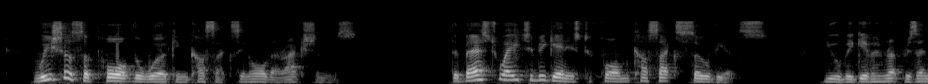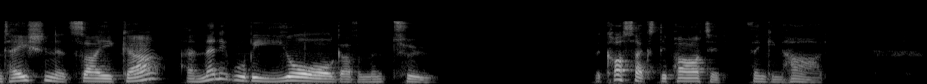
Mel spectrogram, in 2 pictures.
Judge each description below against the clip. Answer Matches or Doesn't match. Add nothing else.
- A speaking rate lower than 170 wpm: Matches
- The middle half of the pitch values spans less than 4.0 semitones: Doesn't match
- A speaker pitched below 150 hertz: Matches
